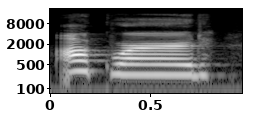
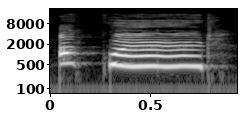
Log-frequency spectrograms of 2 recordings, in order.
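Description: First: A quick loud "awkward" quip; casual awkward. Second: High, loud yelled "awkward"; [name] yell. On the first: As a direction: drop awkward like a punchline. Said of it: "we could just go". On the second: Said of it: "[name] will always say". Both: Retold or imitated.

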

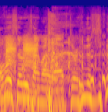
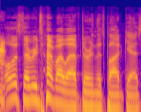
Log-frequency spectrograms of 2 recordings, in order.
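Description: First: Mock giggly, higher and quicker; laughing through words. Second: Said in the usual way. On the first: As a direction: talk through a put-on laugh. Joking about the fake laugh.

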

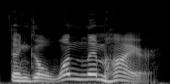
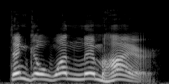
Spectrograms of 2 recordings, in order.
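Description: First: Said in the usual way. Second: Higher, louder, drawn-out order; calling up. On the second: A narrator's reading. Legrand ordering the climber one limb higher, calling up. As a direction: call it slowly up to someone overhead. Order repeated, called up the tree.

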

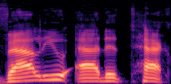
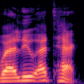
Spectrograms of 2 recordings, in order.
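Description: First: "value added tax" as val-yoo add-ed taks; correct full endings. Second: "value add tax" as val-loo-at-tack; mispronounced, endings dropped. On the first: Host teaching the tax term, correct full endings. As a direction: sound the -ed in "added" and the final s in "tax". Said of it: "แต่ถ้าออกเสียง value add tax เนี่ย". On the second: Host showing what confuses foreigners, mispronounced, endings dropped. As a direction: drop the -ed and the final s, so it sounds like attack. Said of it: "ถ้าออกเสียง value add tax เนี่ย ฝรั่งก็จะงง". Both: Shown as a demonstration.

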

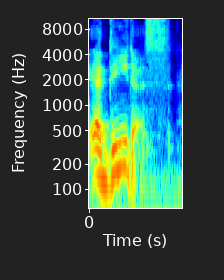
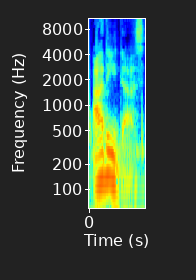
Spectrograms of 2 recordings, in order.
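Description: First: Adidas stressed on the middle syllable; American pronunciation of Adidas. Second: Adidas stressed on the first syllable; German pronunciation of Adidas. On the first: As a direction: say Adidas as uh-DEE-dus. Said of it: "a lot of Americans say". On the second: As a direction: say Adidas as AH-dee-das. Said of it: "But it's actually". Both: Shown as a demonstration.

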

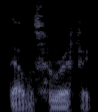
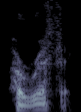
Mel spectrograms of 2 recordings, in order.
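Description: First: Hushed aside, breath only; whispered. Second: Said in the usual way. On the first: Real, not acted. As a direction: whisper it in disgust. Repeated verdict, now whispered.

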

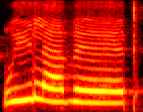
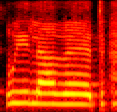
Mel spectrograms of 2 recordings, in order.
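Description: First: Voice changes mid sentence. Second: Said in the usual way. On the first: Real, not acted. Playful high exclamation.

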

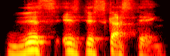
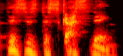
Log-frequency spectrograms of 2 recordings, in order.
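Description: First: Put-on slow, sheepish French-accented English; drawn-out French accent, caught in the act; imitating a French philosopher's accent, slowly. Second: Put-on much softer French-accented aside; hushed French accent, almost to himself; imitating a French accent, hushed; quiet French accent. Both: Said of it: "in English with a French accent".

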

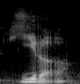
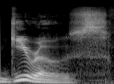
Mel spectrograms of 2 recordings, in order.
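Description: First: "Gyro" with a soft start, YEE-roh; corrected pronunciation. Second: "Gyros" with a hard g, GHEE-rohz; hard-g pronunciation. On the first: Shown as a demonstration. Correcting a friend, "Gyro" said YEE-roh without the g. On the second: Real, not acted. Shouting out Greek food, "Gyros" said GHEE-rohz with hard g. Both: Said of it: "I think it's Gyro".

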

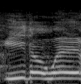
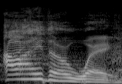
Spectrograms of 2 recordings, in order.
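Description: First: "Either" said as EE-ther, stretched; EE-ther pronunciation. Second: "either" said as EYE-ther, drawn out; EYE-ther pronunciation. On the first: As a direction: begin "Either" with a long ee vowel. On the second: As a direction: begin "either" with a long eye vowel. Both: Acted. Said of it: "And then I ask".

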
